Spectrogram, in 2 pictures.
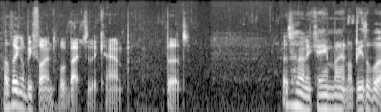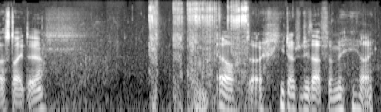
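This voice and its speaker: Man acting a cheeky low-voiced bandit outlaw. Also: expressive, normal speed, vocal fry, pauses often, background noise. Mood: pained, reassuring. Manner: teasing, gallant, dramatic. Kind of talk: audio roleplay acting, addressing the listener.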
